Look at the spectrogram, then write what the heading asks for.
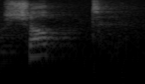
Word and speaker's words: shopped: Obviously we spell it with an S-H-O-P-P-E-D, but we don't say it with like an ED, okay? Shopped. We say it with a T, yeah. T, not a D and not an ID.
